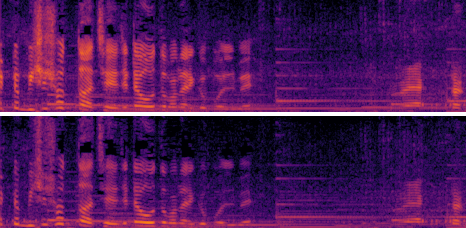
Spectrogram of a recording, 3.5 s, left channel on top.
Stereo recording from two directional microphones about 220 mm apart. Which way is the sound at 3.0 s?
5° left (ahead or behind).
